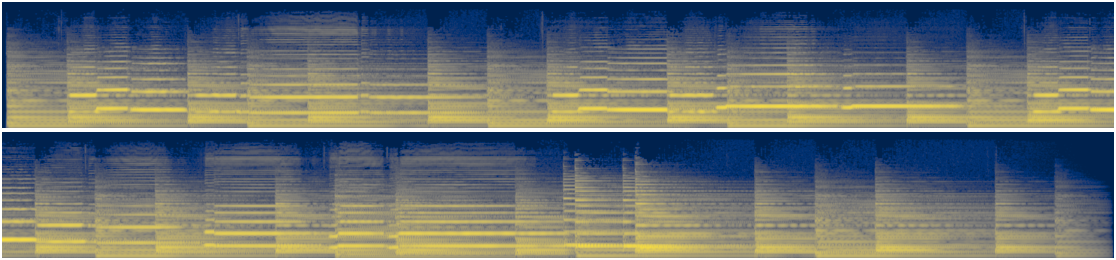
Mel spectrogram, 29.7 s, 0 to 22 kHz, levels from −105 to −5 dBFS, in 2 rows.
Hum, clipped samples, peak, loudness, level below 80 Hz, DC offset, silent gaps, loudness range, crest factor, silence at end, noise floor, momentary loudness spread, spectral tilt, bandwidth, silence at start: none; under 0.1%; -2 dBFS; -16 LUFS; -44 dBFS; under 0.1%; none; 8 LU; 16 dB; 0.35 s; -42 dBFS; 13 LU; -7 dB/octave; 10 kHz; 0.05 s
